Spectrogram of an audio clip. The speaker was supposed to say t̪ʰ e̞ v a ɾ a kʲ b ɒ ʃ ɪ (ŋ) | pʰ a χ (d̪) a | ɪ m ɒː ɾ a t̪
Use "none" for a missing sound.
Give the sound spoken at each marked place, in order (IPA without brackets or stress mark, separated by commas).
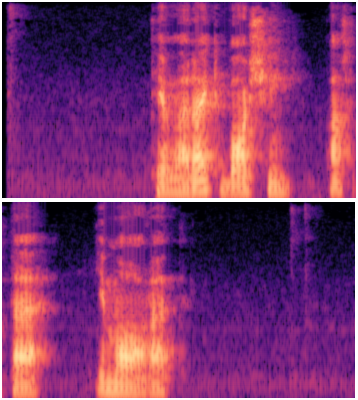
ŋ, t̪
